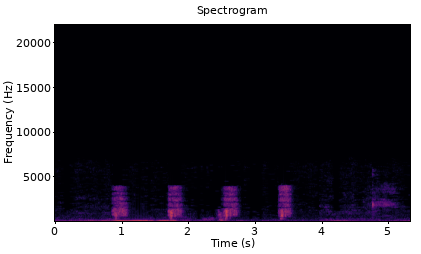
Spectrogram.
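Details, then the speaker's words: Blood pressure measurement heard through a stethoscope: faint, regular tapping sounds marking Korotkoff phase one, which begins with the first two sounds and marks the accepted systolic reading. "El primer sonido que vamos a escuchar es un leve golpe que señala la fase uno que comienza con los dos primeros sonidos de la medición sistólica aceptada."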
